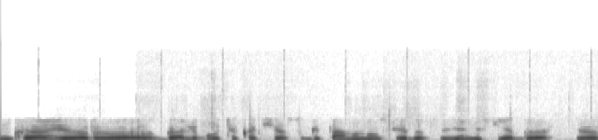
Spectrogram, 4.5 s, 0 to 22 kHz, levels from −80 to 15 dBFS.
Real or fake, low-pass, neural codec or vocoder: real; 14.4 kHz; none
